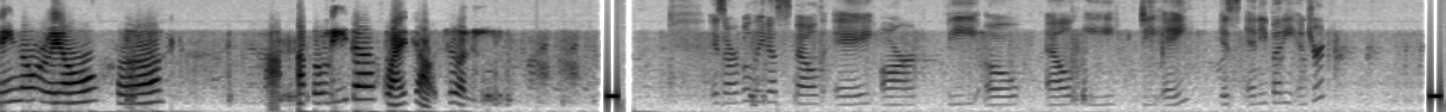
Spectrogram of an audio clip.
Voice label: 911 Reporting an Accident Mandarin without interpretation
